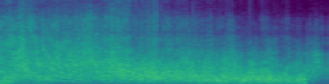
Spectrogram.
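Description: High power rocket launch, a loud sustained roaring burn with harsh crackling texture, close and continuous, fading slightly at the end, with no talk.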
